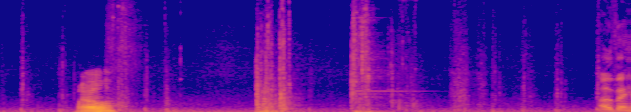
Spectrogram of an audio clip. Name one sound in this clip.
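Footsteps tread softly on wooden boards.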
